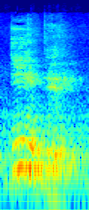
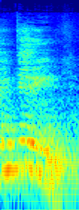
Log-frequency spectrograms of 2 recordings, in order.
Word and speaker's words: ínterim: Não é interim. Então não é oxítona. Não é interim. Então não é paroxítona. O certo é ínterim.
